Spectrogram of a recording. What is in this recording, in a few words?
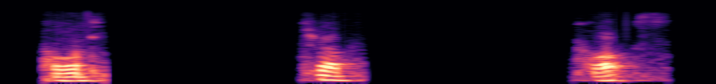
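kent warren st male lot, accents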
